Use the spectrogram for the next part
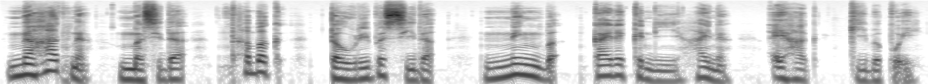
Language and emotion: Manipuri, fearful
